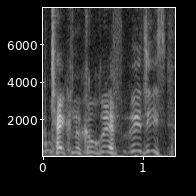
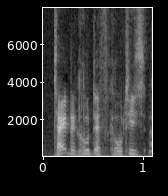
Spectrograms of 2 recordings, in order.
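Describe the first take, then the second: First: "Technical difficulties." with "difficulties" jumping way up high; high squeak. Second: Said in the usual way. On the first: Shown as a demonstration. Streamer mocks a glitch, squeaking "difficulties" up high.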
